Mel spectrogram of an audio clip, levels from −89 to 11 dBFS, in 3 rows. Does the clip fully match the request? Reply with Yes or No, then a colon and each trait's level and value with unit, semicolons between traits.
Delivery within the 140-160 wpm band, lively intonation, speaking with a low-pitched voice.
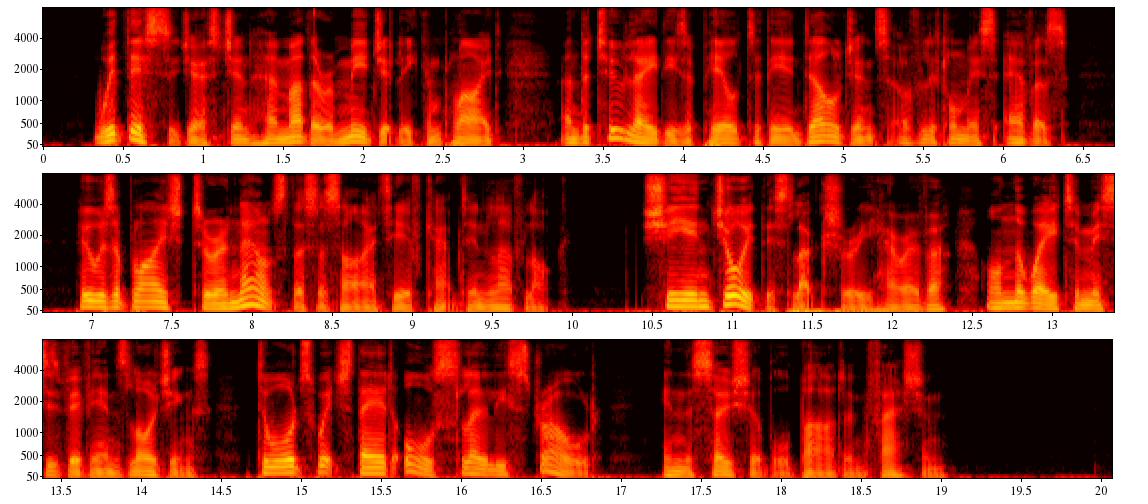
Yes: average, 155 wpm; wide, 7.8 semitones; very low, 85 Hz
